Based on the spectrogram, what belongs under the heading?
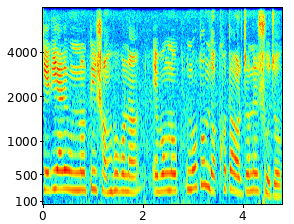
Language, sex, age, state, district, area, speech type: Bengali, female, 30-45, West Bengal, Kolkata, urban, spontaneous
